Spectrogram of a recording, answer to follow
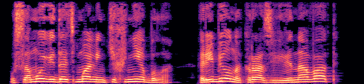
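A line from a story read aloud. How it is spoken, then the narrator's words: Firm, weighty tone. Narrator (Russian): Юрка внушительно сказал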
